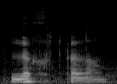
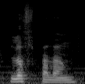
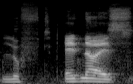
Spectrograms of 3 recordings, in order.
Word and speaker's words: Luftballon: Luchtballon. However, if I can pronounce that. Luftballon. Luchtballon. Not Lucht. It's- Luft.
